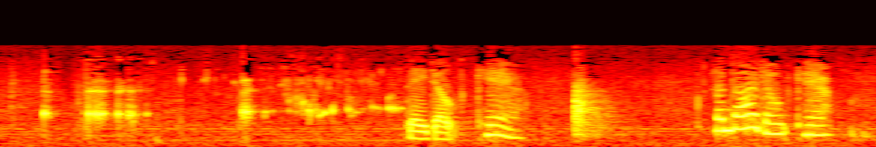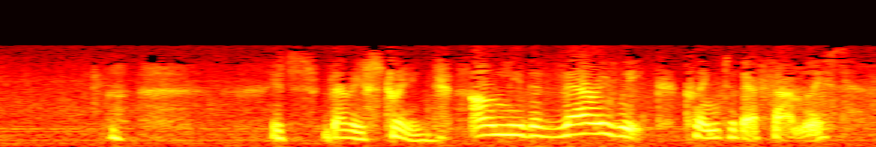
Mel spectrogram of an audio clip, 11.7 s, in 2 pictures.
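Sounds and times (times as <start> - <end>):
wine glugging into a glass: 0.5 - 2.8
speech: 2.7 - 3.6, 4.8 - 5.7, 7.7 - 11.5.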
